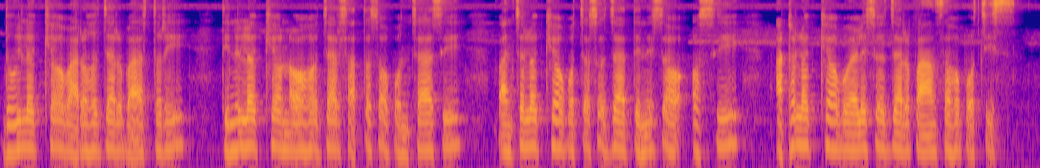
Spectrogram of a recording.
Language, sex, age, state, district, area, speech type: Odia, female, 60+, Odisha, Jajpur, rural, spontaneous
